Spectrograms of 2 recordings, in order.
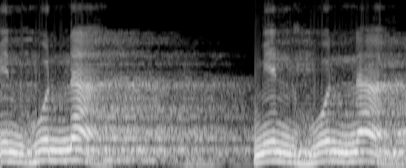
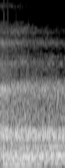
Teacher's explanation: Gunah musyaddadah dia itu mim dan nun yang bertasydid hukum bacaannya gunah musyaddadah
